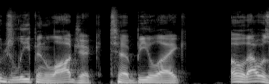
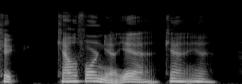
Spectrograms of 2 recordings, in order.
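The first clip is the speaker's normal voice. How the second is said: mock reluctant, sheepish, halting, stumbling stammer; 3 semitones higher, 4 dB quieter than usual. Retelling how someone finally answered: mock-sheepish, stumbling hesitantly. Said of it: "finally kind of sheepishly being like".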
